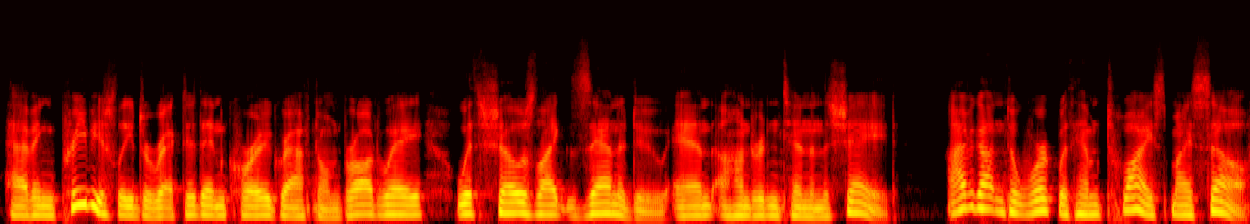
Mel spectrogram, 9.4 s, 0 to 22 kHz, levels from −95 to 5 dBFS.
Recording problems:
muffled; very; fading above 1.5 kHz

